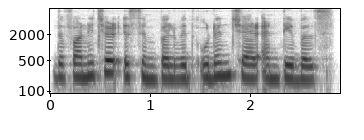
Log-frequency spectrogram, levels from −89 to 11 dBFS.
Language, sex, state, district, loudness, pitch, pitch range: English, female, Assam, Kamrup Metropolitan, -16 LUFS, 205 Hz, 195-220 Hz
